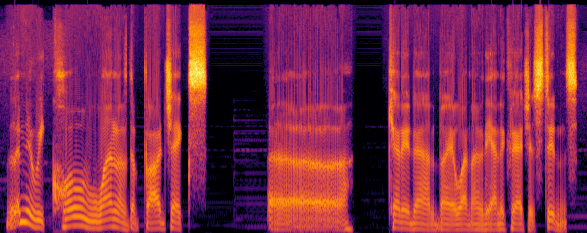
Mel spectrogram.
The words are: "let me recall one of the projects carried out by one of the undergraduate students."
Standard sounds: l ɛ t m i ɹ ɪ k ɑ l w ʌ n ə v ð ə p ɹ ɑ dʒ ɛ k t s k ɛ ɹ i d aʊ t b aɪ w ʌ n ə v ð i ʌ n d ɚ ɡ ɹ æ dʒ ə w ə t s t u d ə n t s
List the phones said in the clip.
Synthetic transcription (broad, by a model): l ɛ t m i ɹ ɪ k ɑ l w ʌ n ə v ð ə p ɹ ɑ dʒ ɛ k t s k ɛ ɹ i d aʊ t b aɪ w ʌ n ə v ð i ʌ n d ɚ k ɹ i ə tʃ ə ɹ s t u d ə n t s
